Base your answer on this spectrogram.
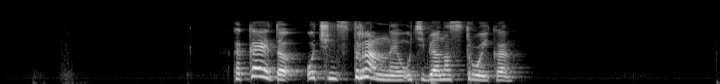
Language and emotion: Russian, angry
